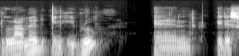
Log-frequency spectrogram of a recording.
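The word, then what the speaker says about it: lamed: that will go for us this letter is pronounced like an L and it is called la made in Hebrew and it is formed as you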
